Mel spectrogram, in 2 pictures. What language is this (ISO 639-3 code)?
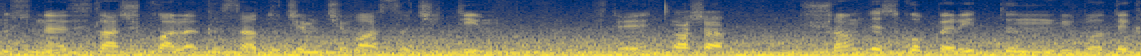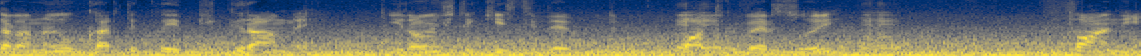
ron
